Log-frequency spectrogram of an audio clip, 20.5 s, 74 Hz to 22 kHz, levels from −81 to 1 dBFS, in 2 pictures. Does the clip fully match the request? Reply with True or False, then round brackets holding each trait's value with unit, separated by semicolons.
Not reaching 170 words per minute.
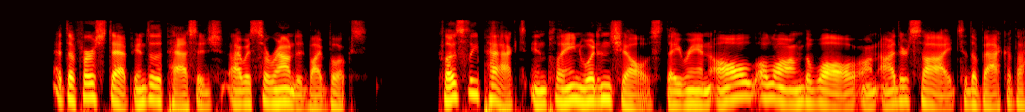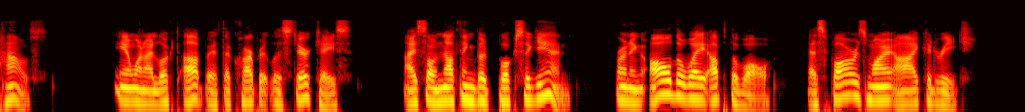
False (180 wpm)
